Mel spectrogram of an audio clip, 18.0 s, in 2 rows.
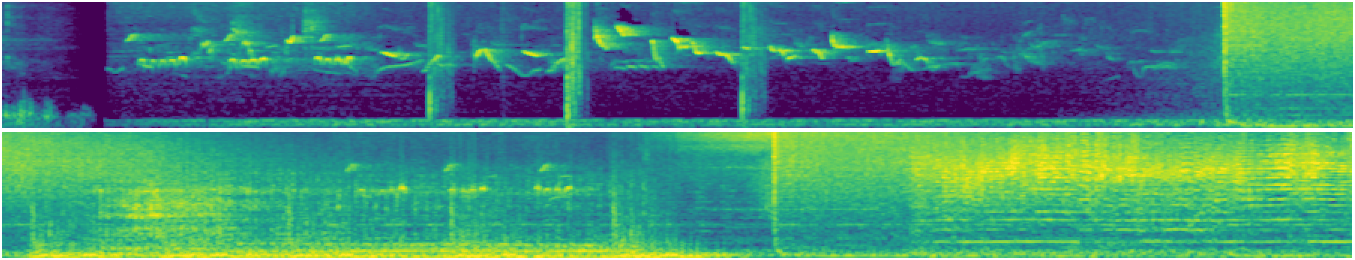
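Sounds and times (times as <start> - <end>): small birds chirping: 0.7 - 8.0, 11.2 - 13.0
loud low rumbling: 4.7 - 17.4.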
